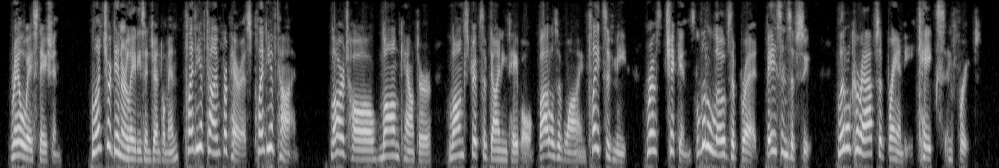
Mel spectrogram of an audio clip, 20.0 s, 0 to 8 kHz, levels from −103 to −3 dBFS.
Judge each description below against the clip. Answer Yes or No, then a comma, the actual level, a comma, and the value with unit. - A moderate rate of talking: Yes, average, 145 wpm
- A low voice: No, high, 230 Hz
